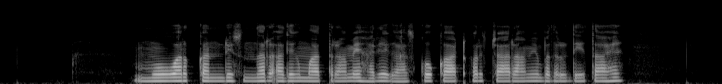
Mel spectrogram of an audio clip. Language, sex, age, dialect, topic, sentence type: Hindi, male, 51-55, Kanauji Braj Bhasha, agriculture, statement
